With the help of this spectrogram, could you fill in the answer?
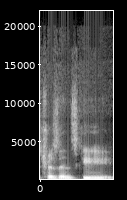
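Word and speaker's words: Trawczynski: i was like my director's last name is trezinski it's spelled t-r-a-w-c-z-y-n-s-k-i i can do this just tell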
